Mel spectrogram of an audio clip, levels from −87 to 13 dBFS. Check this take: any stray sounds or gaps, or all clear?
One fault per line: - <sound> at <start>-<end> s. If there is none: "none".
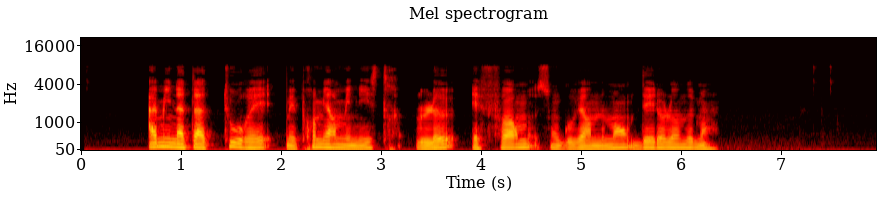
none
